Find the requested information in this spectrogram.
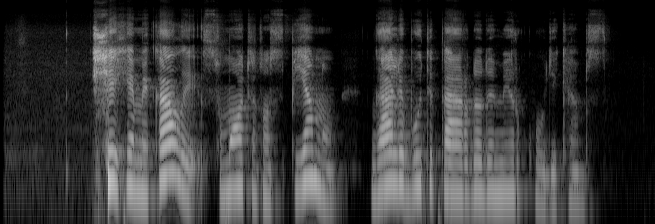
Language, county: Lithuanian, Klaipėda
